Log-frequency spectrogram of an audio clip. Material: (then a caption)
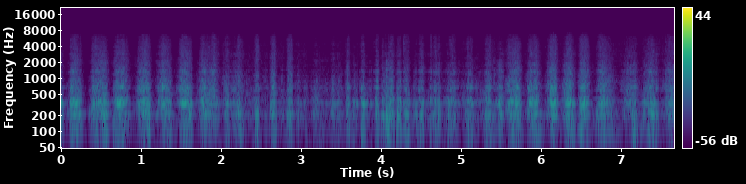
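Textile. Short nails of both hands scratch fast and aggressively across a solid, flat beige striped woven loop-pile carpet. The result is a rapid run of dry, rasping strokes with a steady tone around 336 Hz. Each stroke dies off quickly, with the rhythm blurring together in the middle.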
